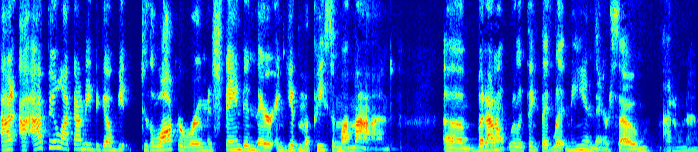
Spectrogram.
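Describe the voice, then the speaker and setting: Speaking at a fairly quick pace, a woman with a medium pitch uses lively intonation, big swings in loudness and a bright, sharp tone. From Tennessee (West Tennessee), moved from Michigan in middle school. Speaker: social media personality. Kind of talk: casual chat.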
